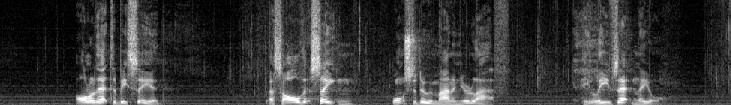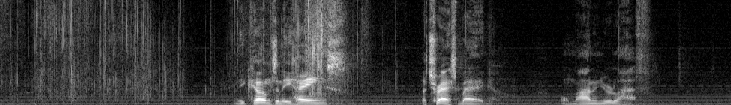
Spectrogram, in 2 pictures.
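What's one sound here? A man speaks calmly through a microphone in a large echoing hall, with pauses.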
